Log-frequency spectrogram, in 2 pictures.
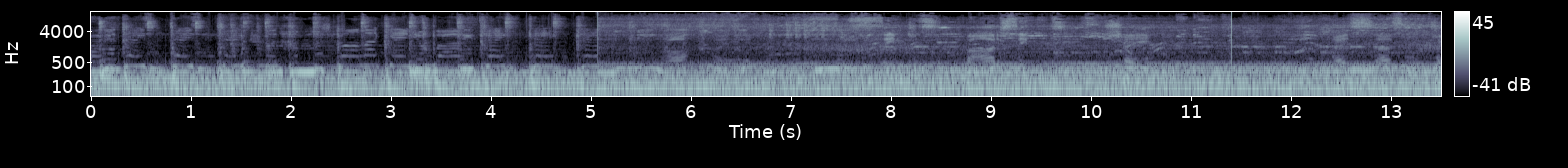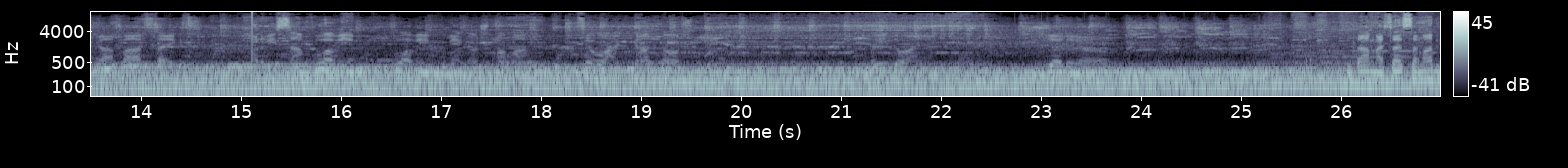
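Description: Steady engine and road noise inside a moving car's cabin, with music and voices over it.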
